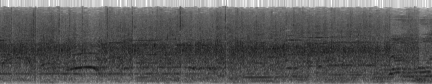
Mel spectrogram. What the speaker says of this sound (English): Round of applause too for Mr. Glenn Tierney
